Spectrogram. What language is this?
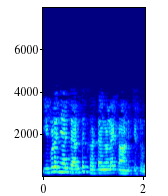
Malayalam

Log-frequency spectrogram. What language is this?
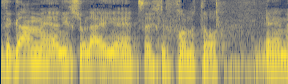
Hebrew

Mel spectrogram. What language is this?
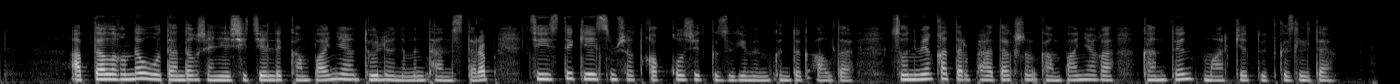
Kazakh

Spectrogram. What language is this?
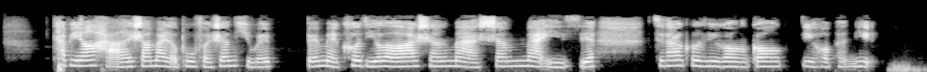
Chinese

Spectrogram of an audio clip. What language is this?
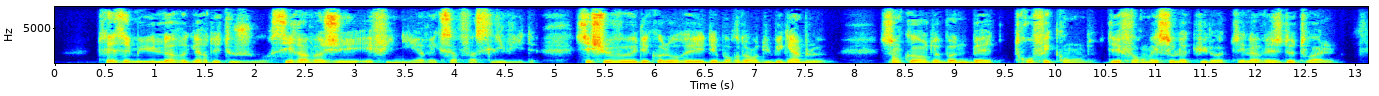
French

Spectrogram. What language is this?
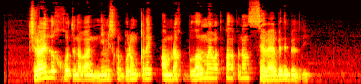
Uyghur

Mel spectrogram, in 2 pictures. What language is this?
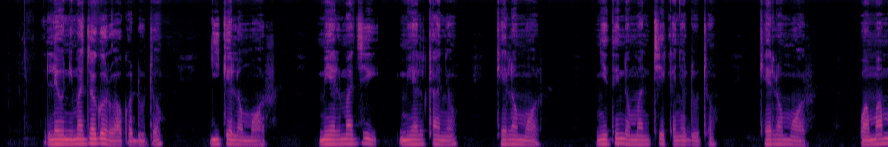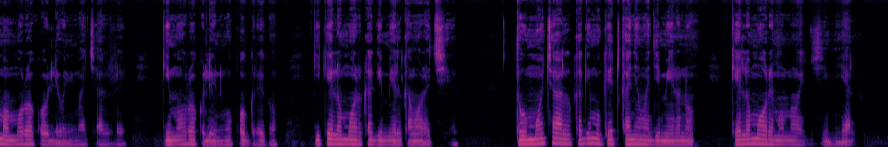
Luo (Kenya and Tanzania)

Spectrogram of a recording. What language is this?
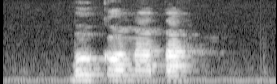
Igbo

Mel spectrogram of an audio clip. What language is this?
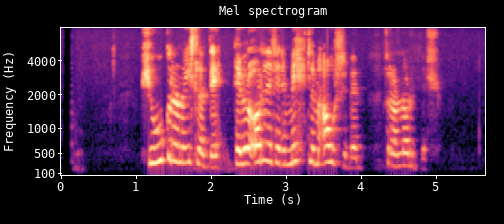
Icelandic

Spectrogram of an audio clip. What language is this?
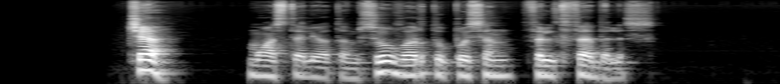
Lithuanian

